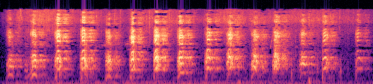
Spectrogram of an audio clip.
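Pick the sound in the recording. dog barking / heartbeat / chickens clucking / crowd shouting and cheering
chickens clucking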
